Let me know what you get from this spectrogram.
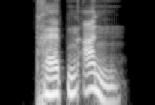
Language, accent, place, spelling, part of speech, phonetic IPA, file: German, Germany, Berlin, träten an, verb, [ˌtʁɛːtn̩ ˈan], De-träten an.ogg
- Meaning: first-person plural subjunctive II of antreten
